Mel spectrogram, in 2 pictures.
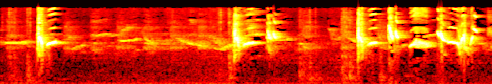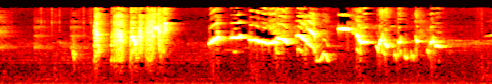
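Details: White-rumped shama, kept in a cage, singing to spur other birds: bright varied whistles and rapid warbled runs broken by dry rasping bursts, phrases separated by brief silences.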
